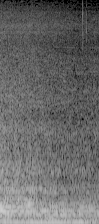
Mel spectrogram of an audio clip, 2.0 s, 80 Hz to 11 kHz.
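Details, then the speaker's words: Honda Vario 150 scooter idling with a low, buzzy snoring chatter from outside the engine top: a loose radiator cap mount whose L-key bolt has come out; fan belt checked normal. "teman-teman bisa lihat untuk tutup air radiatornya itu dia kocak teman-teman tutup air radiator dia kocak sama baut kunci l nya itu dia juga udah keluar"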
